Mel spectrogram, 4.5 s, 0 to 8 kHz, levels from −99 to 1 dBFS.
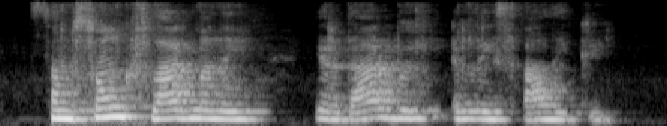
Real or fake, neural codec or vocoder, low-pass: real; none; 7.2 kHz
